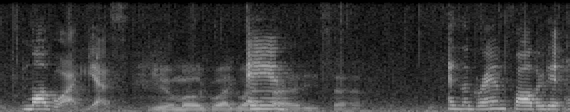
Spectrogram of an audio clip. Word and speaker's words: Mogwai: called gizmo and which is how do you pronounce what he is cuz I can poke Y mock Y Mogwai yes and the grandfather didn't want to sell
